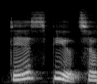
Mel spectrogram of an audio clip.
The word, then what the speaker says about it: dispute: And can you find which syllable is the accent on? Second. The second. Okay, so let's try to sound out the first syllable. Dis. Putes. That's right. Dispute. So how shall we say it? Disputes. Disputes or disputes? Disputes. Ah, yes, on the last one, disputes. Yes, it's on the last syllable.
